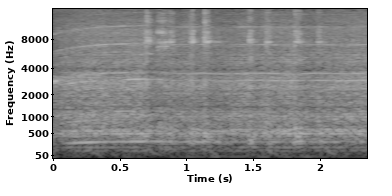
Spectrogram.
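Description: An electric mixer beats room-temperature butter for gingerbread cookie bars, a loud, steady motor whine with faint rattling of the beaters against the bowl.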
